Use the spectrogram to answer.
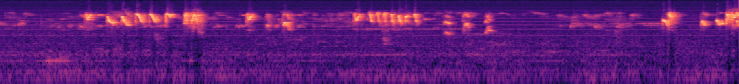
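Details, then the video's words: Sogok ontong (ruby-cheeked sunbird) song used as a singing lure: bursts of sharp, high, rapid chips and trills, some spaced phrases and short gaps, with a soft low background hum. "SOGON | SOGOK ONTONG | PANCINGAN AGAR CEPAT BUNYI | MALAS BUNYI JADI RAJIN BUNYI"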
